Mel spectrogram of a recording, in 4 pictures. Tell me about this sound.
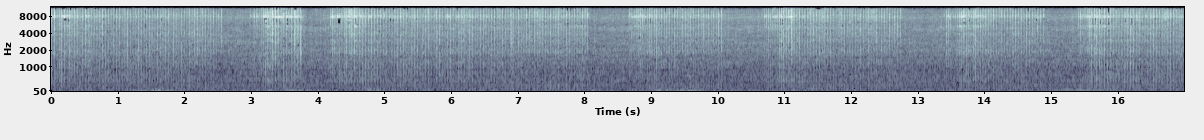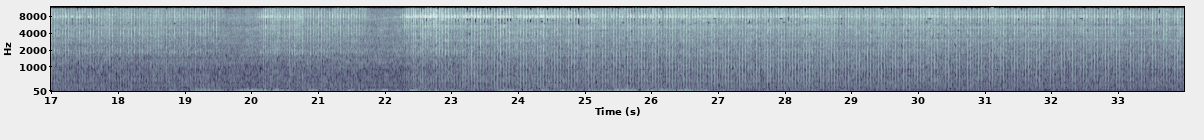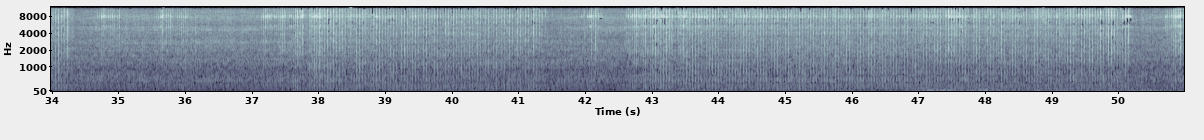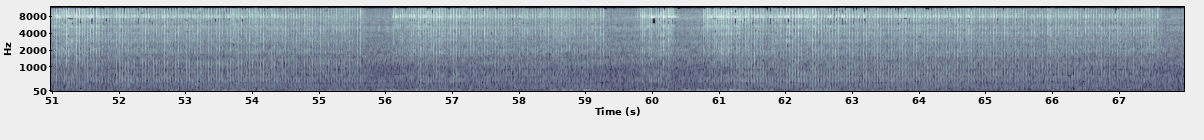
Sound of pneumatic hammer. Near recorded version. Recorded in the street.
Recorded at 2012-10-14.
